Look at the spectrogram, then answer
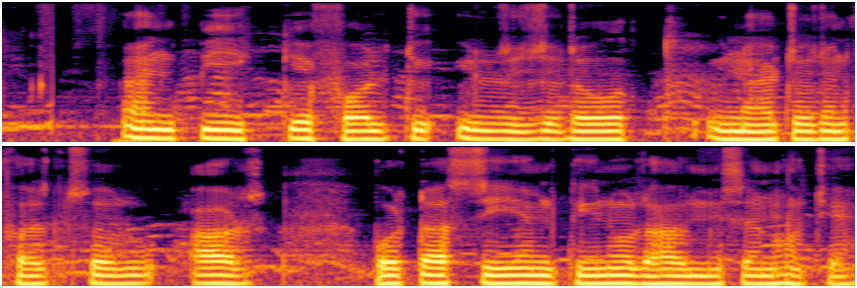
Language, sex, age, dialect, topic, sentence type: Magahi, male, 51-55, Northeastern/Surjapuri, agriculture, statement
